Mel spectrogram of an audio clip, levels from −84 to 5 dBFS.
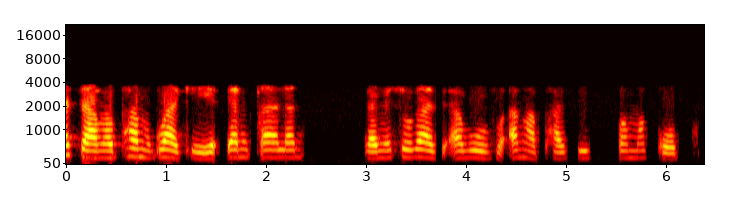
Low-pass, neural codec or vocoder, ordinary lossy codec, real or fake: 3.6 kHz; none; none; real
